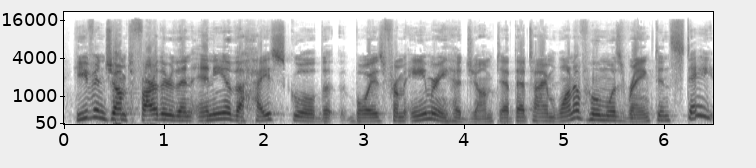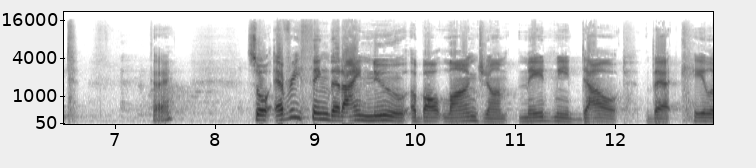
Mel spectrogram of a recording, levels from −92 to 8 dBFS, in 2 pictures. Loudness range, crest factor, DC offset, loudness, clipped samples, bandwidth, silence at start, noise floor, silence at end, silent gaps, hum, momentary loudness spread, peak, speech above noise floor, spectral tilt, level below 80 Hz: 5 LU; 16 dB; under 0.1%; -20 LUFS; under 0.1%; 16.5 kHz; 0.1 s; -55 dBFS; 0 s; none; none; 10 LU; -4 dBFS; 35 dB; -4.5 dB/octave; -58 dBFS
